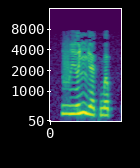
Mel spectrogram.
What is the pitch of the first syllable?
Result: rising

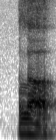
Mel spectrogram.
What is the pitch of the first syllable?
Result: low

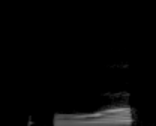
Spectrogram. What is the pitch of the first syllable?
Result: rising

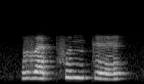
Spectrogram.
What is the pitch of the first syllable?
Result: low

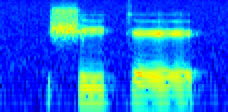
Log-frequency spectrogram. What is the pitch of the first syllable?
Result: high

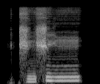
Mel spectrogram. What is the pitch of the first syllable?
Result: low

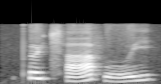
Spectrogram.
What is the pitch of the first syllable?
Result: high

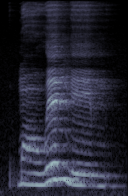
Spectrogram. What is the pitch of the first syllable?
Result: low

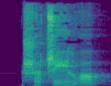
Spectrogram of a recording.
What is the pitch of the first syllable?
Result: rising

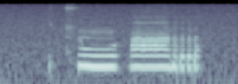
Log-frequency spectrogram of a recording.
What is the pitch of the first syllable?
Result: high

